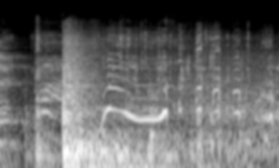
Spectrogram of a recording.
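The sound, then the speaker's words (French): A pyrotechnic charge placed in a vegetable garden goes off during a show, staged to get rid of moles. A sudden loud boom bursts out and then rumbles on briefly, with a voice calling out over the fading noise and other people talking. “C'est-à-dire que pendant le spectacle, il y a une explosion de jardin pour éliminer les taupes.”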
